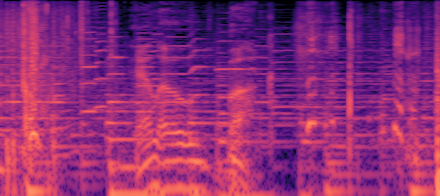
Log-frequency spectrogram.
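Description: Animated-film soundtrack: music under a sudden crack near the start and a baby dinosaur's squeaky, gliding cries in the middle, ending in another sharp crack as a hatchling breaks out of its eggshell.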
